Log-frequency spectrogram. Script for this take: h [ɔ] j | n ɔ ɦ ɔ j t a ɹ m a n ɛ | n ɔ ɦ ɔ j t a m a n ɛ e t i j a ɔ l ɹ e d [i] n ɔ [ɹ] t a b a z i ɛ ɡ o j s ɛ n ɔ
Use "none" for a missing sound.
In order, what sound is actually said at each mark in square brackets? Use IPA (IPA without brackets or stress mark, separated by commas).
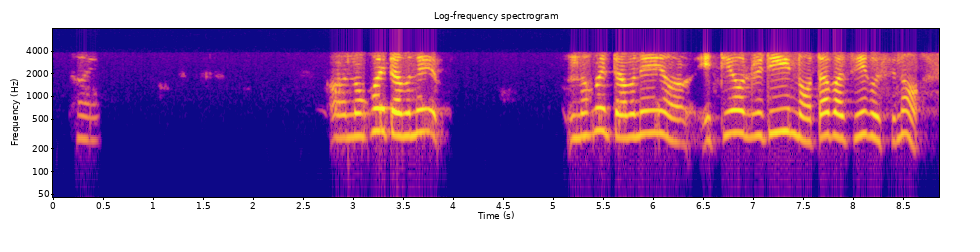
ɔ, i, none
